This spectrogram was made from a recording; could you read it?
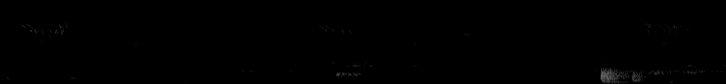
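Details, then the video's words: Morning chirping of house sparrows, a steady stream of short high chirps from several birds, with a brief low thump partway through. "House Sparrow Chirping"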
